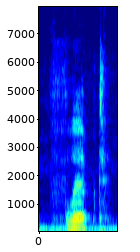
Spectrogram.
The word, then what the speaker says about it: flipped: case we've got flip it sounds like a t even though there's no T there um we know that when you hear that T at the end of a word often times it is Ed not always but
